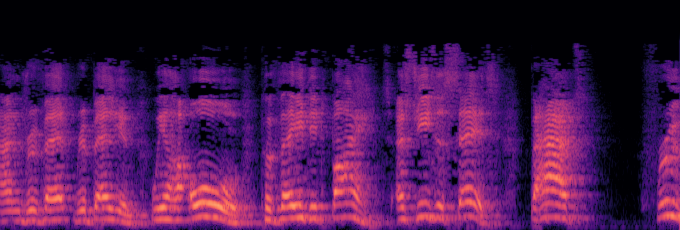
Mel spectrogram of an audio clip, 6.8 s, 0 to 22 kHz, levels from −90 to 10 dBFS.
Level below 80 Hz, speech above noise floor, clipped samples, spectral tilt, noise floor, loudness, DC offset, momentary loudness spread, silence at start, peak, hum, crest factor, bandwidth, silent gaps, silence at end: -62 dBFS; 43 dB; under 0.1%; -5 dB/octave; -64 dBFS; -21 LUFS; under 0.1%; 10 LU; 0 s; -4 dBFS; none; 18 dB; 10.5 kHz; none; 0 s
